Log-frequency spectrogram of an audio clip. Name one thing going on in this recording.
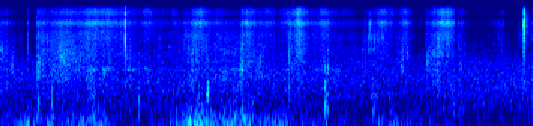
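Twigs and gear rustle and crackle as a man works close by on the forest floor.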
